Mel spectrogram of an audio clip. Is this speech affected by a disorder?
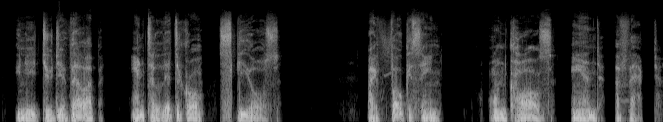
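Yes: throat cancer; tracheostomy tube.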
